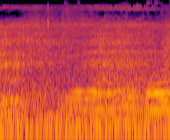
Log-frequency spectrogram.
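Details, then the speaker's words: Patient under drug-induced sleep endoscopy (DISE) with monitored dexmedetomidine sedation, scope localizing the airway obstruction: loud, coarse, rumbling obstructive snoring with a steady low vibrating tone, which stops during apnea as oxygen saturation falls. "sleep endoscopy is a useful tool for the diagnosis of the obstructive snoring and sleep apnea sleep is artificially induced using dexmed under monitoring and a thin endoscope is inserted into the nasal cavity and Airway to localize the level of obstruction causing loud"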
